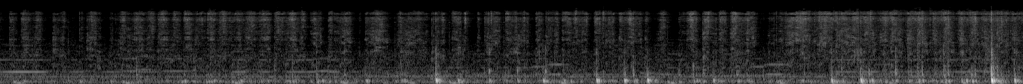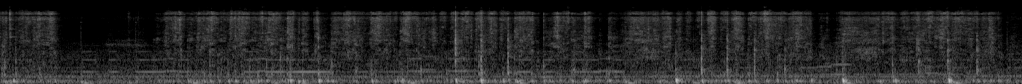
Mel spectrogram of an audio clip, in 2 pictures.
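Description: Batter being stirred briskly in a bowl, the utensil scraping and clicking against the sides in a quick irregular patter, with one louder knock about ten seconds in.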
